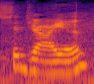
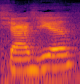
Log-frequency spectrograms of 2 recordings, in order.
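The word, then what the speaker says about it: Shajiyah: i y a h in Arabic is pronounced shajia but we're Americans her name is Shaya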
